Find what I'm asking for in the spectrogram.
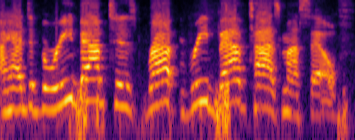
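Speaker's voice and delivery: slow Southern drawl, rebaptize drawn out. Telling another speaker about making art again: Southern accent. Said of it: "I love that Southern accent".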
